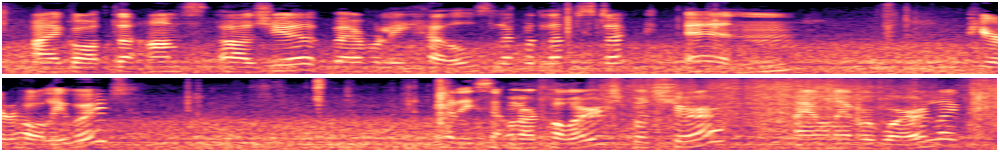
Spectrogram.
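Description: At a moderate pace with long, frequent pauses, the dry, echo-free voice competes with loud background noise. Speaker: vlogger on honeymoon. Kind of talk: casual vlog chat. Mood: excited, chatty. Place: car.

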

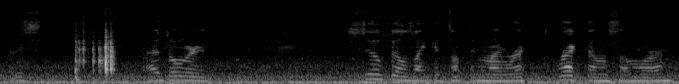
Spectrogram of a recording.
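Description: A man speaks with long, frequent pauses over loud background noise. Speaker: vlogger. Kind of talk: casual vlog chat. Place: car. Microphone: phone near.

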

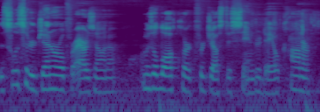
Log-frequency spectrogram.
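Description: Over light background noise, a woman with vocal fry talks at a very fast pace. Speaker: host introducing webinar speakers. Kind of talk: formal introduction read aloud. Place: meeting room. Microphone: podium.

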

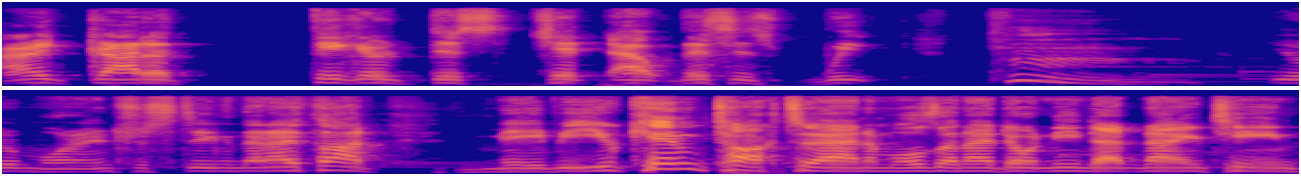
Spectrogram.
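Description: At a moderate pace, a man with a fairly high pitch talks with long, frequent pauses. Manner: frantic, excitable.

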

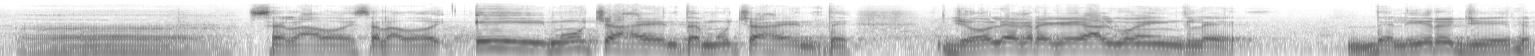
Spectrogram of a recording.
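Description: A man with a Dominican accent speaks at a very slow pace and a fairly high pitch for a man. His loudness is very even, with light background noise behind him. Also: ordinary pitch variation. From Dominican Republic. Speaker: DJ. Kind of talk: casual interview. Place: studio. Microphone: studio mic.

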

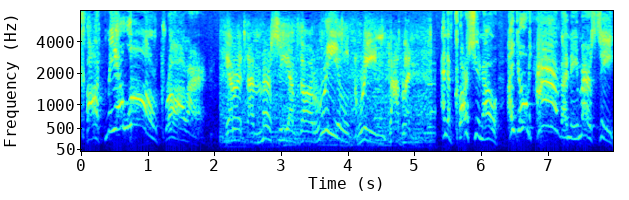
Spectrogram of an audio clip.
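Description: A man is shouting in a put-on character voice. He keeps a moderate pace. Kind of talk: comic overacting. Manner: gloating, hammy, menacing.

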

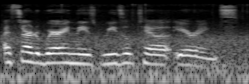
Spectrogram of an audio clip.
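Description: A woman's voice sounds dry, with no echo. Noticeable background noise can be heard. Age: 50s. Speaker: outdoor vlogger. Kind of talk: casual vlog monologue. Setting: outdoors at a campfire. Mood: reflective, storytelling. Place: open country.

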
